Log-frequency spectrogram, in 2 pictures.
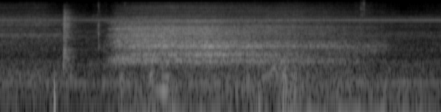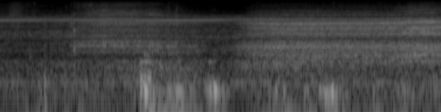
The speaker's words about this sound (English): Taking deep breaths.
